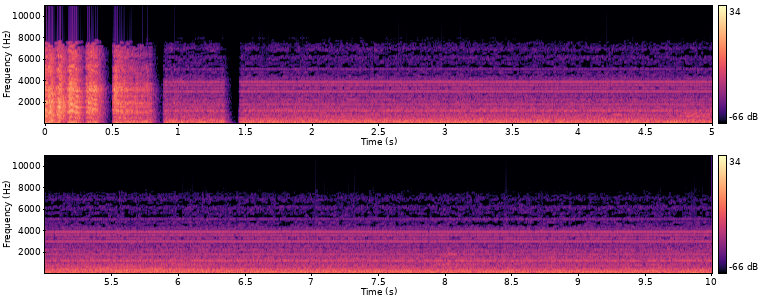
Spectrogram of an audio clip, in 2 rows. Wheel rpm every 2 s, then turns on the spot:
20, 0, 0, 0, 70.
none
